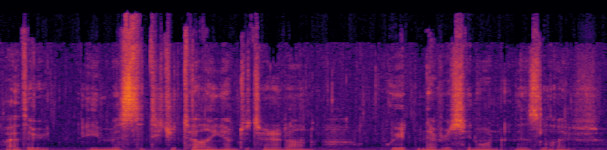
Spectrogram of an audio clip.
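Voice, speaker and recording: A man softly reading a story aloud in ASMR style, sometimes dropping toward a whisper and stumbling over the text. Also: low-pitched, flat delivery, fast talker, creaky, distant mic, noisy background. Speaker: ASMR reader.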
